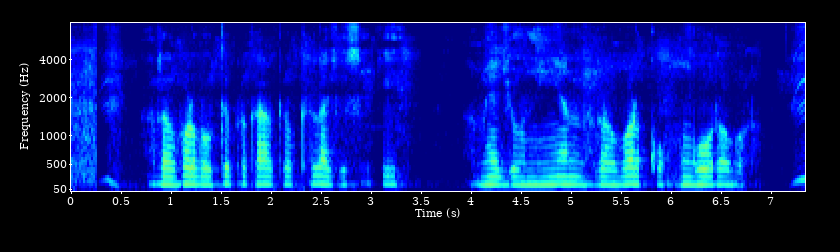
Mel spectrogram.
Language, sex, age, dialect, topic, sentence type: Bhojpuri, male, 18-24, Southern / Standard, agriculture, statement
